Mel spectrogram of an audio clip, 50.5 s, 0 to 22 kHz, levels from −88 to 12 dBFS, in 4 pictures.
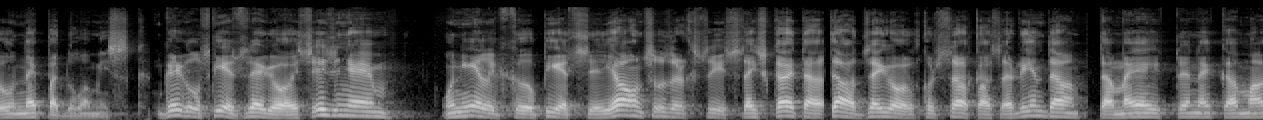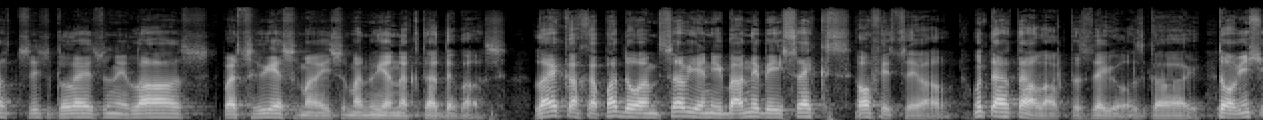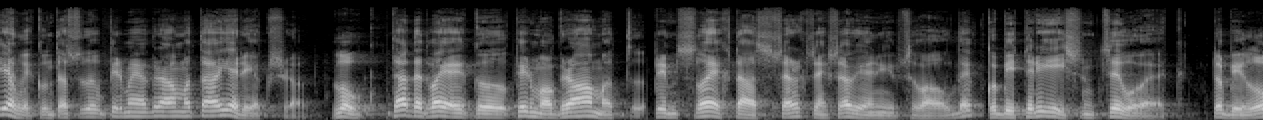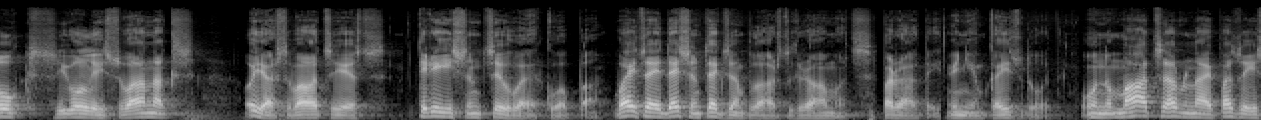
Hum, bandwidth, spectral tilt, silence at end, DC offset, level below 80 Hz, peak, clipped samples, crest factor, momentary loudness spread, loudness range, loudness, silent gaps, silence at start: none; 17 kHz; -4.5 dB/octave; 0 s; under 0.1%; -54 dBFS; 0 dBFS; under 0.1%; 16 dB; 13 LU; 4 LU; -16 LUFS; none; 0 s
